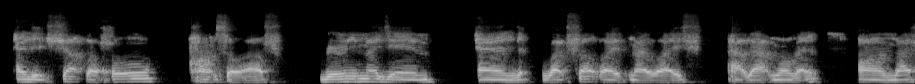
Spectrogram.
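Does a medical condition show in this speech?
Yes: spinal muscular atrophy; congenital progressive wasting, never walked, crawled or sat unassisted, wheelchair from age 2, little limb control; progressive weakness affecting every muscle including legs, arms, jaw and tongue; jaw and tongue weakness affects speech, sounds mumbly, sometimes difficult to understand.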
